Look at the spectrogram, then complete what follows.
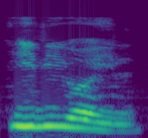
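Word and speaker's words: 일요일: এই হচ্ছে ইয় ইল তাহলে উচ্চারণটা হবে ইরিও ইল ইরিও ইল তাহলে আমরা বুঝলাম এই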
